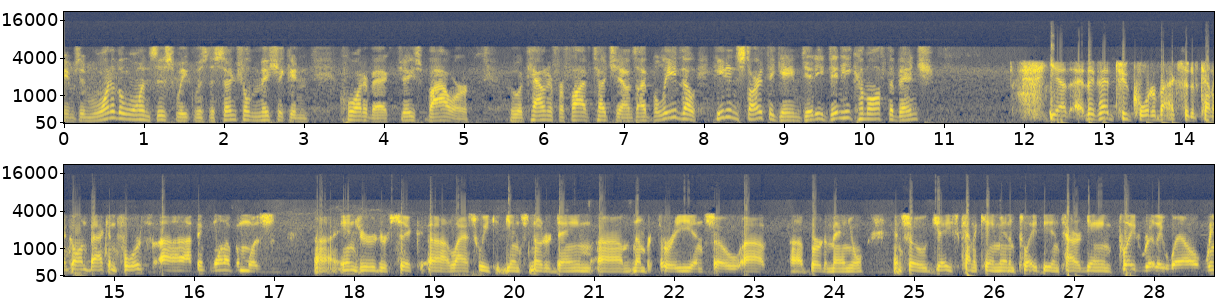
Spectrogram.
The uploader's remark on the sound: live from Wingfingers!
